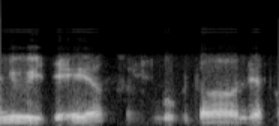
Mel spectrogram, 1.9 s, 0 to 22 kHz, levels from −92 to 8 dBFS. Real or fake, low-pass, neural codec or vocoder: real; 9.9 kHz; none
